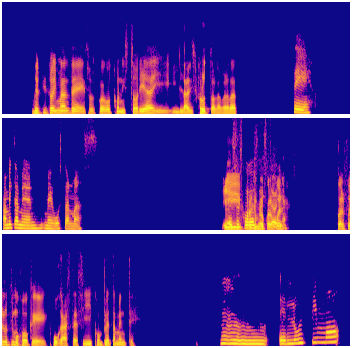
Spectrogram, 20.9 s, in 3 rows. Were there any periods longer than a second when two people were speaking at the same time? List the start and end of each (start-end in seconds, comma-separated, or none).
11.4-12.7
